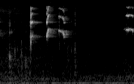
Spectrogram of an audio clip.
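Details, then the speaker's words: FiFine Ampligame USB microphone: short, high, chirpy squeaks as the brass thread is screwed onto the plastic mount; dry brass-on-plastic thread that needs synthetic grease. "now one thing i want to make mention since this is brass in here and this is plastic every now and then when you attach this watch your problem won't do it now you hear that squeaks"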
